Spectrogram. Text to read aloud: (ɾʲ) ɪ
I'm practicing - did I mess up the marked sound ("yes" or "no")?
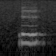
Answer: yes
